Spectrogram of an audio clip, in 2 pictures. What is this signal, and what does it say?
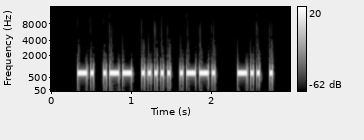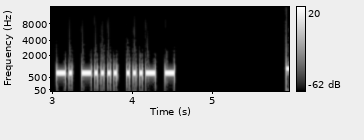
Morse code, heard as a keyed tone, about 32 wpm, 700 Hz. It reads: NW5P DE N6VT
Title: USA Callsign DE Callsign - 4 Characters - 30wpm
